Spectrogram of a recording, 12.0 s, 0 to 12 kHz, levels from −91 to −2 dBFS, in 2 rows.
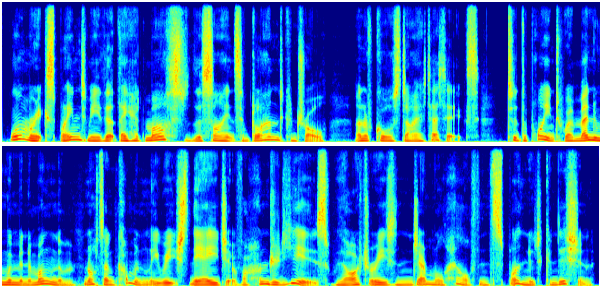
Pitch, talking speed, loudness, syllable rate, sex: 185 Hz, 215 wpm, -21 LUFS, 6.2 syllables/s, female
